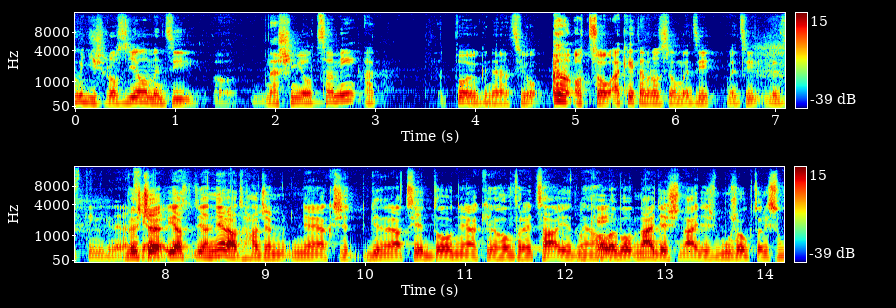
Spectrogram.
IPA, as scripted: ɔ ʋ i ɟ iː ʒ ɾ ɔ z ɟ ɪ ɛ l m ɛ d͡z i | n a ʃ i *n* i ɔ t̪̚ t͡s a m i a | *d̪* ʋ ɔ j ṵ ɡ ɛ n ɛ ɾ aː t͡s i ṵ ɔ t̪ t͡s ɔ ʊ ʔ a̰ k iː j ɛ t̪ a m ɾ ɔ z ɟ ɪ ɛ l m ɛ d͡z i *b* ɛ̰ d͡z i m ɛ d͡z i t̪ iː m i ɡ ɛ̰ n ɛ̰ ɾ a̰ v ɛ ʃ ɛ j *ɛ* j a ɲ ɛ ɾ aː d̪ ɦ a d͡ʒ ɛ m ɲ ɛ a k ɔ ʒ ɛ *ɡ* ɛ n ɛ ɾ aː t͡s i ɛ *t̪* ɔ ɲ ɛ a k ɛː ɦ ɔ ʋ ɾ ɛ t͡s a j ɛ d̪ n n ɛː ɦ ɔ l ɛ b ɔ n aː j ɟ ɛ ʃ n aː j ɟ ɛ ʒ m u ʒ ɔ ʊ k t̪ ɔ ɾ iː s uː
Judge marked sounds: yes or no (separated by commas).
no, no, no, no, yes, no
